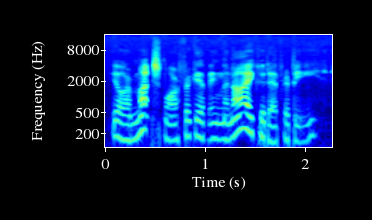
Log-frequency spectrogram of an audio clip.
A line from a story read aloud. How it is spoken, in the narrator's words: Anne said, rather crossly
